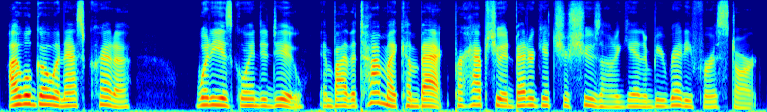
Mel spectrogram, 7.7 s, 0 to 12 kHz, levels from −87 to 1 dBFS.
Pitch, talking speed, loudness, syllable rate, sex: 195 Hz, 265 wpm, -20 LUFS, 5.9 syllables/s, female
